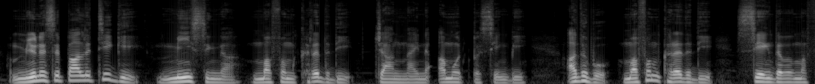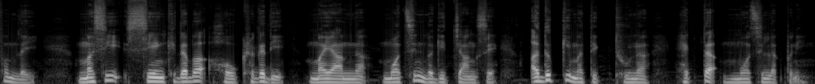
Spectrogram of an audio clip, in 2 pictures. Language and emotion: Manipuri, neutral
